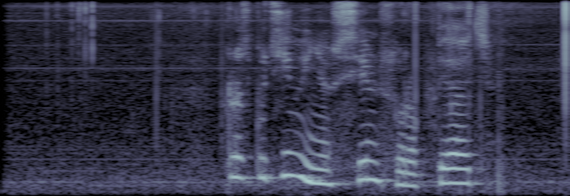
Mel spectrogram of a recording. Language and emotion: Russian, sad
